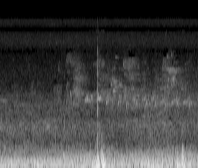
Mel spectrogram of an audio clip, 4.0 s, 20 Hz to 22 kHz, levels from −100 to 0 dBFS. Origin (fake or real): real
